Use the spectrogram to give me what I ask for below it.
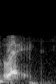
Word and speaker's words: Candomblé: Candomblé.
